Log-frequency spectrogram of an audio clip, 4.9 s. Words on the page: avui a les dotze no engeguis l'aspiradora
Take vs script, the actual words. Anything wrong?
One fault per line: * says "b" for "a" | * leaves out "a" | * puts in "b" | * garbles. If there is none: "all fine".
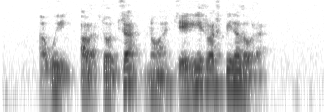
all fine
